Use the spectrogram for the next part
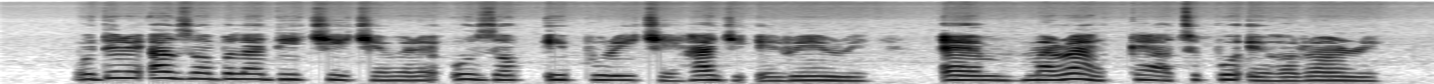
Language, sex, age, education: Igbo, female, 30-45, tertiary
